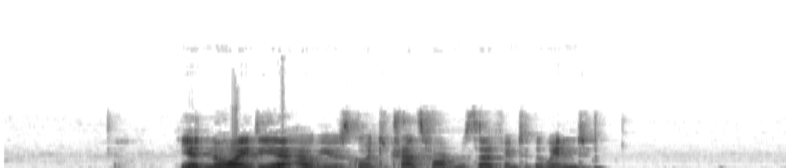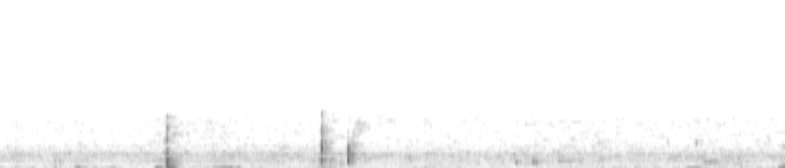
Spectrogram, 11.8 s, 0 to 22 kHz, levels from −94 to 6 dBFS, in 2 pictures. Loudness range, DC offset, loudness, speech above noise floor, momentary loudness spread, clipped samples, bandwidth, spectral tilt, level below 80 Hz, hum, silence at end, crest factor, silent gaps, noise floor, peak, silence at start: 14 LU; under 0.1%; -18 LUFS; 57 dB; 16 LU; under 0.1%; 8 kHz; -5 dB/octave; -62 dBFS; none; 7.25 s; 24 dB; none; -75 dBFS; 0 dBFS; 1.35 s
